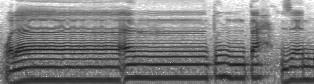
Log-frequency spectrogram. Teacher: Biarlah ngalir, kita panjangkan dulu mad tabi'i, mad arid lisukunnya, terakhir baru kita munculkan huruf nunnya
